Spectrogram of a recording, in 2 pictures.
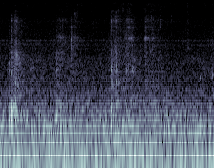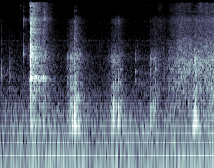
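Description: Someone chewing crunchy oven-roasted chickpeas, with a sharp crunch about three seconds in and a couple of softer crunches after it.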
